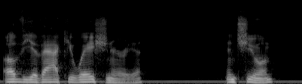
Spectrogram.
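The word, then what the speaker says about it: Tuam: I look it up, it's pronounced Chewham, according to the research that I did.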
